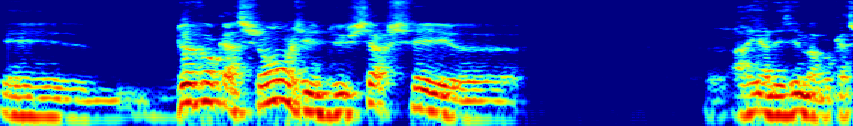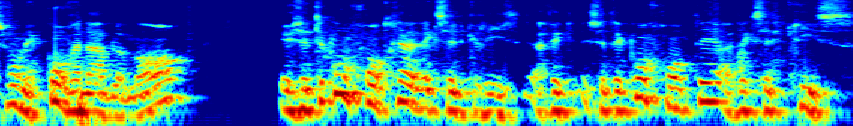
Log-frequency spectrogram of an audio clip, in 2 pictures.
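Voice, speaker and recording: A man speaks at a fairly slow pace with lively intonation. He leaves long, frequent pauses. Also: medium pitch for a man. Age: 60s. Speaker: priest. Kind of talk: religious talk. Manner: halting.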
